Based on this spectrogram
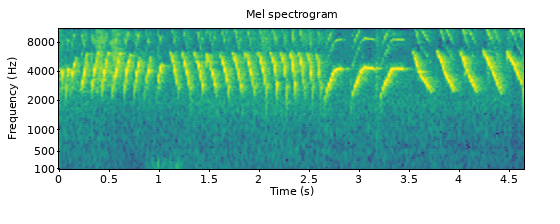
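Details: Young canary (kenari paud) singing to stimulate other canaries: dense series of rapid descending chirps, about four per second, shifting to slower rising whistled sweeps near the end.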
